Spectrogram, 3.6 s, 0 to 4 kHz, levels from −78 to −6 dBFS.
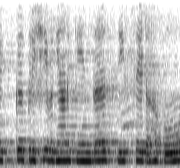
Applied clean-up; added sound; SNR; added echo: none; none; none; reverberation time 2.2 s.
